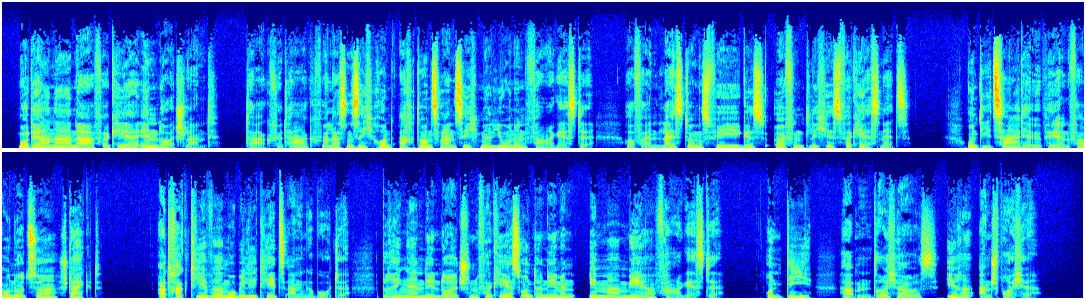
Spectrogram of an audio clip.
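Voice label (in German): tlm67 unbearbeitet, sprecherraum mikrofonvergleich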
